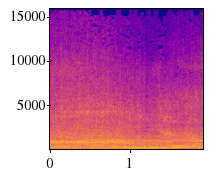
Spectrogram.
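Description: Tyres screech as they spin on pavement.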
